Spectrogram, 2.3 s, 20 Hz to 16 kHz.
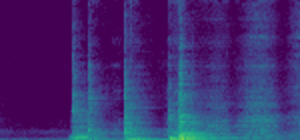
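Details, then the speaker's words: BMW F30 rear, during the brake job with the rotor refitted, during parking brake adjustment: a few short, dry scrapes as the rotor is turned by hand. Parking brake shoes are rubbing the drum; back off 3 turns from the point of contact. "can hear that now? There's a little bit of rubbing. So we want to back this up."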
